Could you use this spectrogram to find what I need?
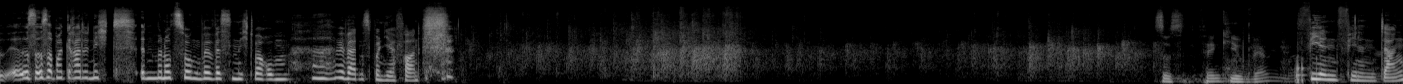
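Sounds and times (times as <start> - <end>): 
speech: 0.0 - 4.8, 11.6 - 14.0
audience applause: 4.2 - 11.8.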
